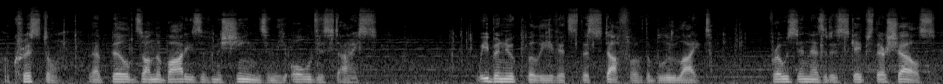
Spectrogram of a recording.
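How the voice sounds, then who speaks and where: An actor playing a humble, earnest apprentice shaman in a video game, speaking in a measured, solemn way. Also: lowish voice, steady tone, faint music behind, lightly acted. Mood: explaining. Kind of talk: video game dialogue acting.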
